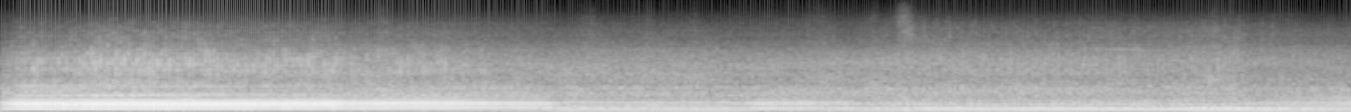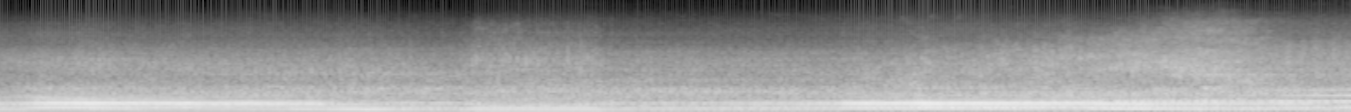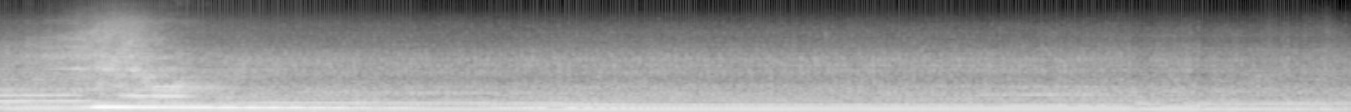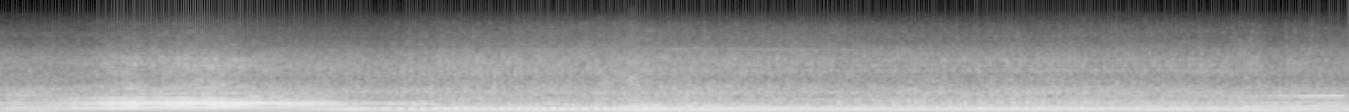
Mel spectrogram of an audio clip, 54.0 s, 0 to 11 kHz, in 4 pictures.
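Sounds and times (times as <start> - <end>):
motorcycle engine revving: 0.0 - 54.0
rush of noise: 19.4 - 29.2.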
